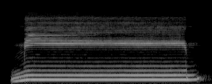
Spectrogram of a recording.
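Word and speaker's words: م: এ অক্ষরের নাম কি মিম চার আলিফ টেনে পড়বো আমরা এটা দুই ঠোটের শুকন জায়গা থেকে এরপরে শিখেছি আমরা এ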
